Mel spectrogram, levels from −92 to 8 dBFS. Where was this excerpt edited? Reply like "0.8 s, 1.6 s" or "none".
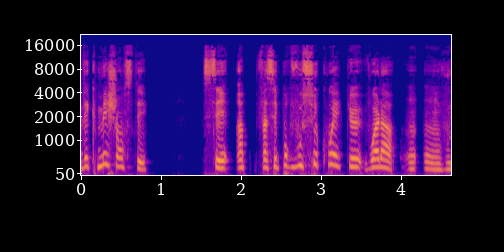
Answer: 2.0 s, 3.3 s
